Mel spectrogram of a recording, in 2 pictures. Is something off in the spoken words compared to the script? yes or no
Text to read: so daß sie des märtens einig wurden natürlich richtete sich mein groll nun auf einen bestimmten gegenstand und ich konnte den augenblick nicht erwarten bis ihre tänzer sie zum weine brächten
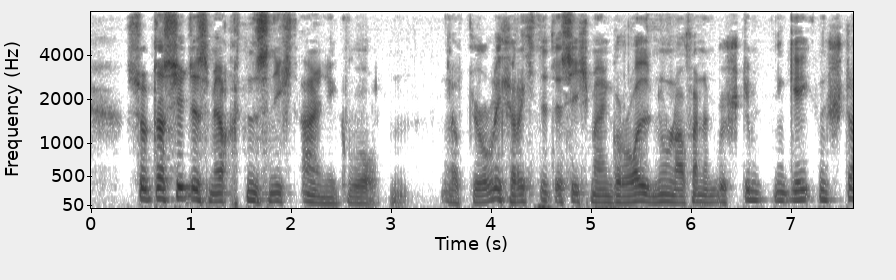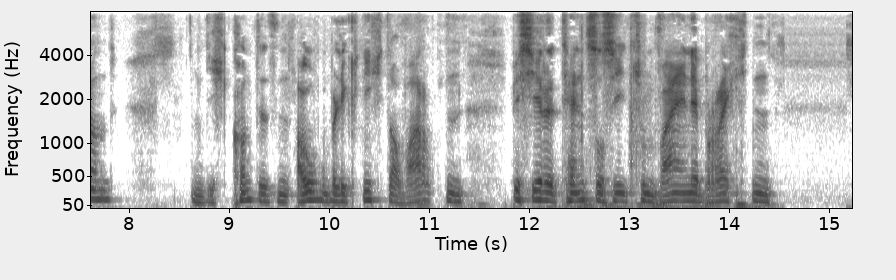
yes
